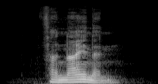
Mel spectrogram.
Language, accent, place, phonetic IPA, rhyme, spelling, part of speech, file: German, Germany, Berlin, [fɛɐ̯ˈnaɪ̯nən], -aɪ̯nən, verneinen, verb, De-verneinen.ogg
- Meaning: 1. to negate 2. to say no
